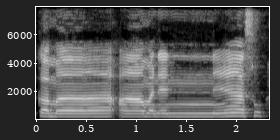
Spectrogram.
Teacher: الف مدہ کے بعد حمزہ دوسرے کلمے میں آ رہی ہے, مد منفصل. کما آمن الناس, نون مشدد کا غنہ, دین الف مدہ.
